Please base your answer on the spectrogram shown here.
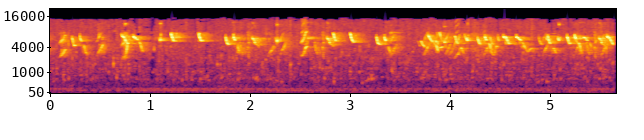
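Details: Excited high-pitched song of a saffron finch (canário-da-terra), played to stimulate captive birds; sharp chirps and quick slurs come in spaced groups, then a denser rush of notes near the end, low hum behind.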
